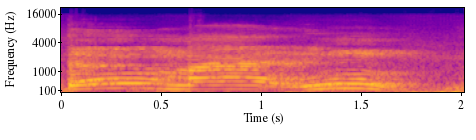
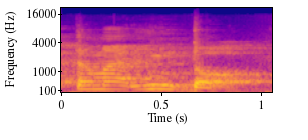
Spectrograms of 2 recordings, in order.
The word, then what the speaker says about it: tamarindo: Por que as pessoas falam tamarino, né? Tamarino. Quando o certo é tamarindo.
